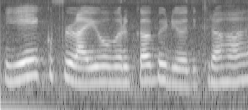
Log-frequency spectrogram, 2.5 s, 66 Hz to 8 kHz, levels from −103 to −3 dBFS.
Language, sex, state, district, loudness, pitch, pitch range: Hindi, female, Punjab, Pathankot, -17 LUFS, 225 Hz, 215-250 Hz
